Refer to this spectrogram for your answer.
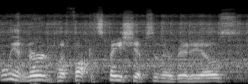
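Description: A man's voice: a little high, quick pace, poor audio. Profane grumbling older man ranting over metal. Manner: crude, profane, mocking grumbling. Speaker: reaction video host. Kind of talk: comedic reaction rant. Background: heavy metal music playing.

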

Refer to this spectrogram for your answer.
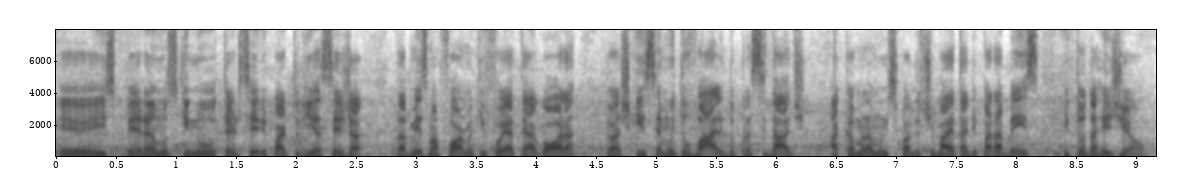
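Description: A man councilor answering an interview in a council chamber, brisk and congratulatory, into a held mic. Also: a little high, fairly even intonation. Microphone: handheld mic held by interviewer. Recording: crowd chatter behind.

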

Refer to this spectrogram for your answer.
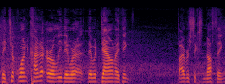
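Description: A man with a New York accent calls the action as a sports commentator. His voice sits fairly high, and he talks in an easygoing, chatty way while breaking down each play. A clear layer of noise runs under the recording. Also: steady tone, normal speed. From New York area. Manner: chatty, laughing easily, explaining plays.

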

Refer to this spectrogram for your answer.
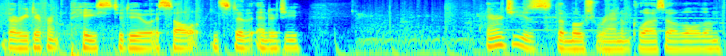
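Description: Guy with a gravelly voice talking to himself while gaming, bit of game music behind. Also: mid-range voice, flat delivery, moderate pace. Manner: thinking aloud, muttering to himself. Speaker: streamer playing a game. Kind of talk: casual gameplay commentary.

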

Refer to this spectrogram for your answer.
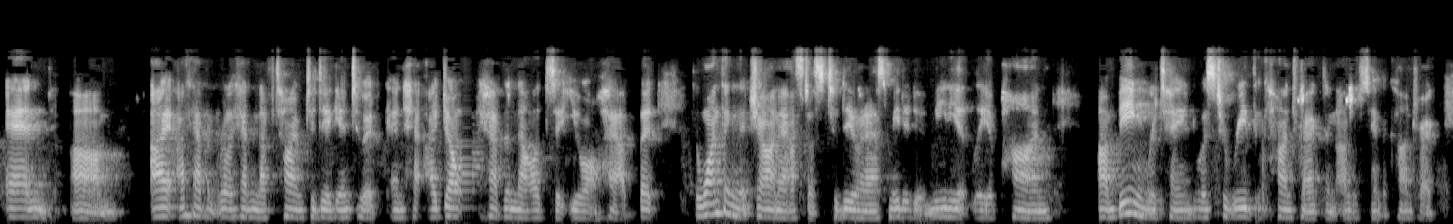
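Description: Dull video-call sound carries a woman with a very low, gravelly voice. She addresses a meeting as an attorney, politely and with some hesitation. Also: fairly even intonation, moderate pace, a bit bright, echoey room. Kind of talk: public meeting remarks.

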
